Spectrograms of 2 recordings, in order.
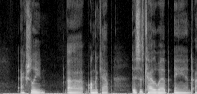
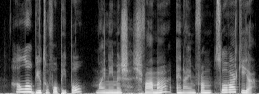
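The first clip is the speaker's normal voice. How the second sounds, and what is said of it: Put-on Slovak accent. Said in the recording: “I am only a quarter Slovakian. But I'm working on my accent”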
